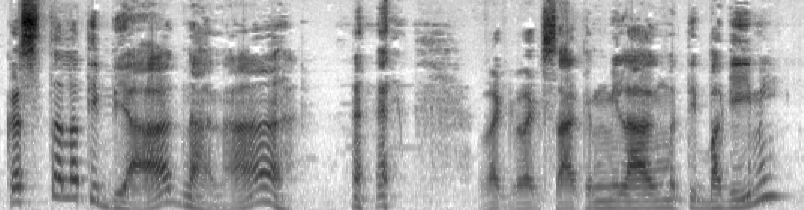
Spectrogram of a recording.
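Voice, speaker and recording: Brash drunkard husband, wildly swooping pitch. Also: male voice, huge pitch swings, unhurried, a bit bright, breathy edge, faint music behind, full character voice. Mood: carefree, tipsy. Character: carefree, defiant drunkard husband and neglectful father. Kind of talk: Ilocano radio comedy drama acting.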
